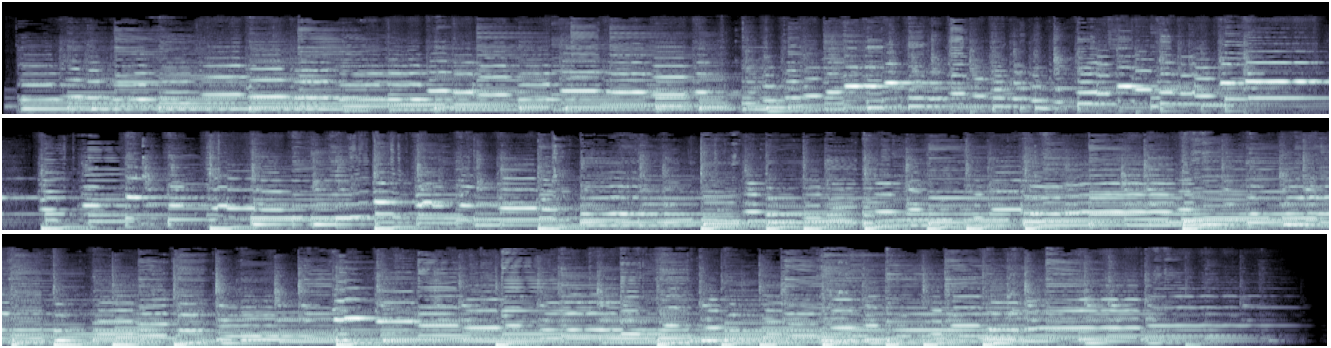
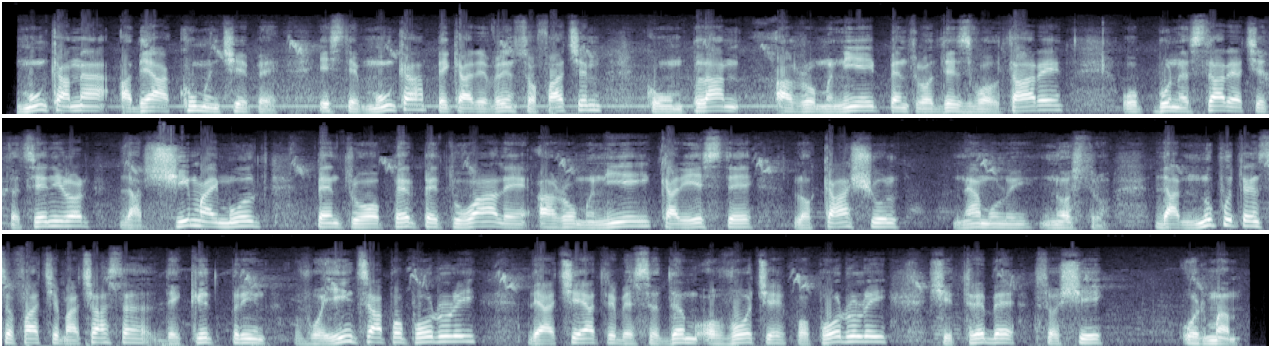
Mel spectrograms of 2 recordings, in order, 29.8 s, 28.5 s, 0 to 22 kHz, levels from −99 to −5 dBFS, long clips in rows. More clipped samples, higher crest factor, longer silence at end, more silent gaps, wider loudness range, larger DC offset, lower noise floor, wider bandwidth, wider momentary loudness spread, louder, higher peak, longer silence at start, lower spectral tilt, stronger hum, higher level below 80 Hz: neither; about the same, 18 dB vs 14 dB; first, 0.4 s vs 0.2 s; neither; about the same, 2 LU vs 2 LU; neither; first, -45 dBFS vs -41 dBFS; about the same, 13 kHz vs 13.5 kHz; about the same, 6 LU vs 8 LU; second, -18 LUFS vs -13 LUFS; about the same, 0 dBFS vs 0 dBFS; about the same, 0.05 s vs 0.1 s; first, -6.5 dB/octave vs -4 dB/octave; neither; first, -28 dBFS vs -48 dBFS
